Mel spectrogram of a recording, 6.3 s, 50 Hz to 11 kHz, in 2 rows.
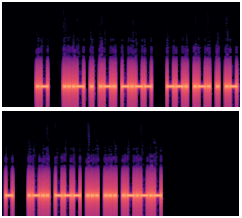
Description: Morse code, heard as a keyed tone, about 40 wpm, 700 Hz. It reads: A VERY GREAT LOSS.
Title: Sentences from Top 1400 Words 40wpm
